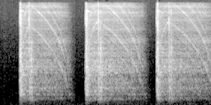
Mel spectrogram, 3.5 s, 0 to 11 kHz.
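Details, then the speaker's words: New starter motor for a 1999 Holden Jackaroo 3.5-litre with intermittent no-start, bench tested before fitting: three clean high whirring spin-ups and smooth wind-downs, no grinding or clicking; normal free spin. "i've also bench tested the new one just to make sure that it works before i put it in"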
